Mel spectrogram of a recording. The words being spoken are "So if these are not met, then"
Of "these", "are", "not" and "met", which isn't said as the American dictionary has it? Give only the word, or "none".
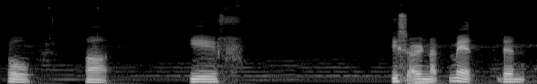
these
